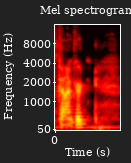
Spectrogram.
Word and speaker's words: Concord: I said Concord, North Carolina. Everybody's like, no, it's Concord.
